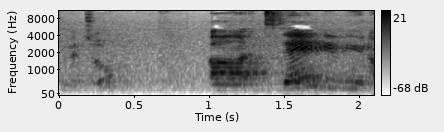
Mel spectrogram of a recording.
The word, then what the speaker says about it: Mitchell: It's spelled like Michelle, but it is Mitchell.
